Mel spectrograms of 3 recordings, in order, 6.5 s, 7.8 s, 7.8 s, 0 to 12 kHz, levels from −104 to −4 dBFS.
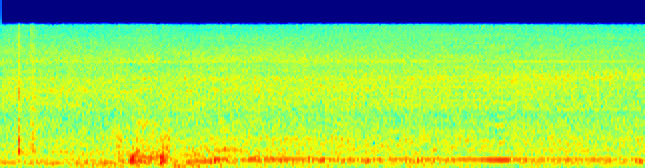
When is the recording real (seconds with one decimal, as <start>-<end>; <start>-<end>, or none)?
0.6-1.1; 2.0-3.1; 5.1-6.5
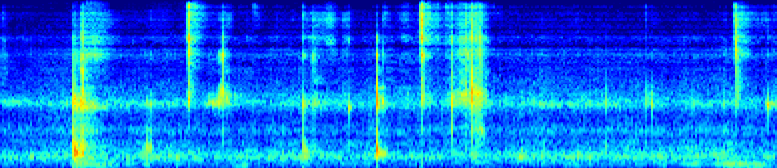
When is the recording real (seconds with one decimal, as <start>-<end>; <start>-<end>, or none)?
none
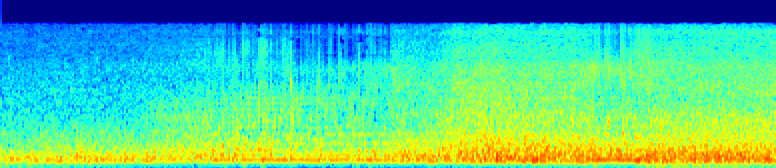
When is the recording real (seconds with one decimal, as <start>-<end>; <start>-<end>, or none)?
0.0-2.1; 3.9-5.9; 6.5-7.8

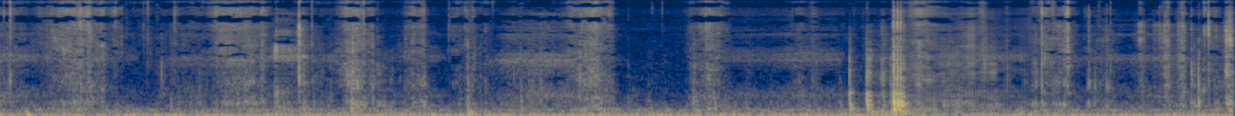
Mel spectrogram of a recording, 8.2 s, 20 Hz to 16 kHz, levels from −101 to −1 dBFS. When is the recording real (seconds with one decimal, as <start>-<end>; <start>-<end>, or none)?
0.0-6.0; 6.9-8.2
